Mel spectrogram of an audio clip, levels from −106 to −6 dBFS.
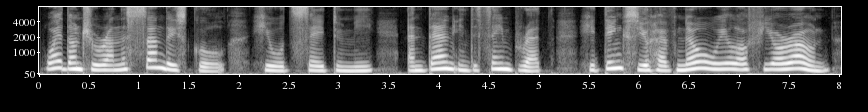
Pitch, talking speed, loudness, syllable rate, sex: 230 Hz, 200 wpm, -14 LUFS, 4.0 syllables/s, female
